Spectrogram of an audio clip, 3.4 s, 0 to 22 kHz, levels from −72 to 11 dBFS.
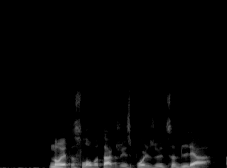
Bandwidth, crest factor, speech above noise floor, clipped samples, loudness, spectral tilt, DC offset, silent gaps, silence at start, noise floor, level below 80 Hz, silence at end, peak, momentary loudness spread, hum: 10 kHz; 20 dB; 38 dB; under 0.1%; -23 LUFS; -7.5 dB/octave; under 0.1%; none; 0.75 s; -60 dBFS; -68 dBFS; 0.3 s; -4 dBFS; 15 LU; none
